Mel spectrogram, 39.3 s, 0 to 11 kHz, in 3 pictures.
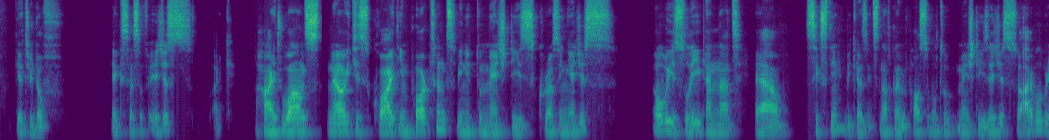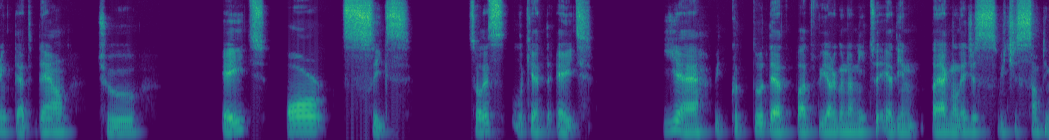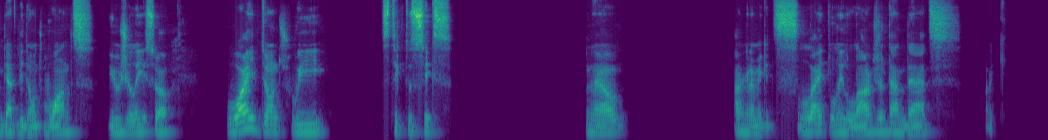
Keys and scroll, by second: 2.0 KP_1, 2.2 Return, 36.8 ctrl+z.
